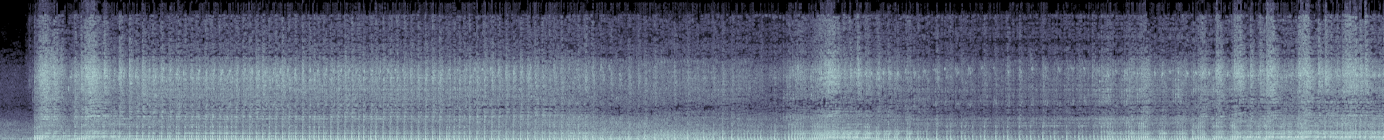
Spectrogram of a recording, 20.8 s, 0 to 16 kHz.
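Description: A Kawasaki KR150 motorcycle engine roars close by after starting, revving repeatedly with rising and falling pitch over a steady rough idle, loud throughout.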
